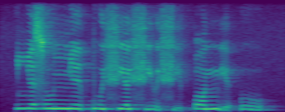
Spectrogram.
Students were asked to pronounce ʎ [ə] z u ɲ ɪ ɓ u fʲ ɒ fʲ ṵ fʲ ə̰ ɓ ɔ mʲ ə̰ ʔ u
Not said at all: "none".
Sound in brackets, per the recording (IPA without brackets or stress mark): ə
